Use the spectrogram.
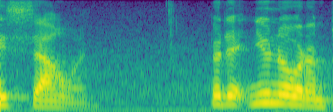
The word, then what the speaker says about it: Samhain: It looks like it's spelled Samhain, but it's actually pronounced Samhain. Samhain. It's spelled like Samhain, but we say Samhain.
